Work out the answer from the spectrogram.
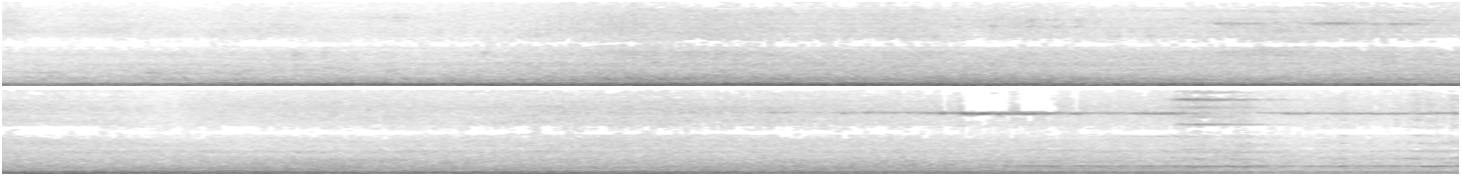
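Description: Multiple-unit passenger train running into the platform, a heavy rumble of wheels and underfloor engine as the carriages pass close by and slow. Near the end a thin squeal starts up as it brakes to a stop.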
